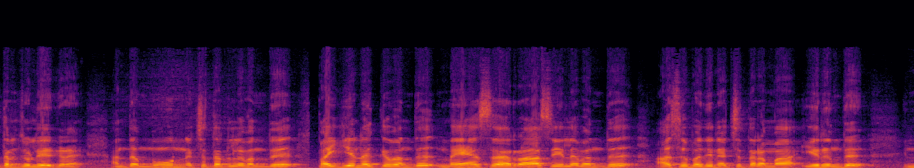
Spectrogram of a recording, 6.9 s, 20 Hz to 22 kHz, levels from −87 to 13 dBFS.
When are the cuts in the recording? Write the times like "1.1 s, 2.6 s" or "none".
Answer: 2.3 s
